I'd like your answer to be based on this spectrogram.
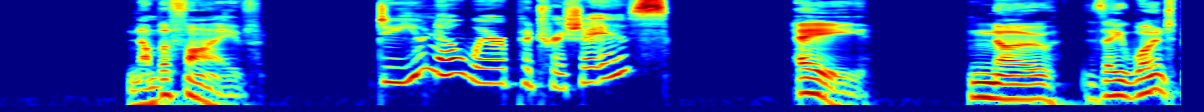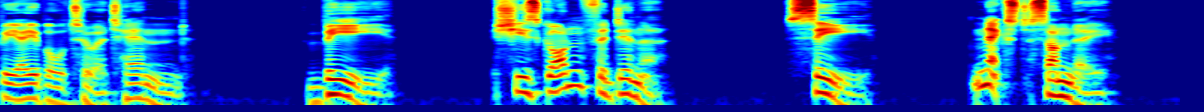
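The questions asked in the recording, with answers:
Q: Do you know where Patricia is?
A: B: She's gone for dinner.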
